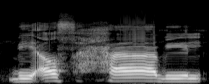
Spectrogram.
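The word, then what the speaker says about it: بِأَصْحَابِ: আলাম তারা কাইফা ফাআলা আলাম তারা কাইফা ফাআলা রব্বুকা আলাম তারা কাইফা ফাআলা রব্বুকা বিআসহাবিল আমরা এই জায়গায় অনেকেই সিন উচ্চারণ করি, বিআস না, সদ উচ্চারণ হবে বিআসহাবিল।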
